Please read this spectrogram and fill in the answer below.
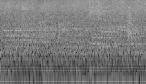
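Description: Chalk writing on a blackboard, a sharp tap near the end, over a steady low rumble of room noise.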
